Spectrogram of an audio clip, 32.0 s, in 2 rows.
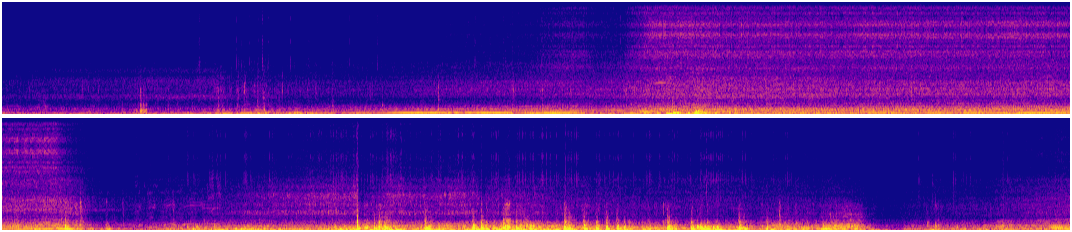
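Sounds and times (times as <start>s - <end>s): off-road vehicle engine under load: 0.0s - 32.0s
hissing rush: 8.5s - 17.4s.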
